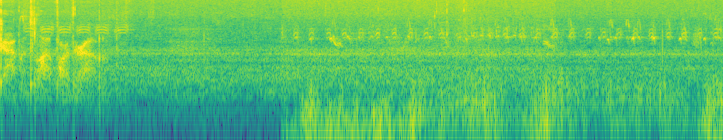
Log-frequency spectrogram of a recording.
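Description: A wild Merriam's turkey gobbles far off during a South Dakota hunt, faint rattling calls heard near the start, while people whisper close by over outdoor rustling.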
